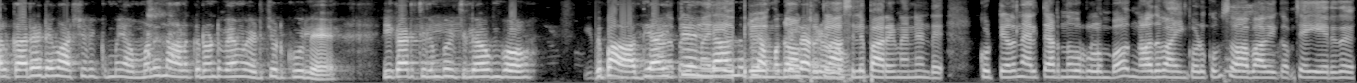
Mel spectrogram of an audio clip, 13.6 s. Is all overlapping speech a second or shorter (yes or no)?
no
